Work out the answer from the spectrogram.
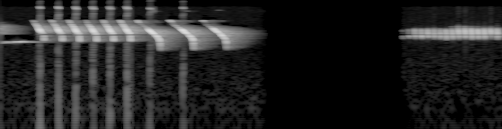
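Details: Gloster canary song for stimulating other canaries: a rapid trill of descending sweeps lasting under two seconds, a silent gap, then a new buzzy trill starting.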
